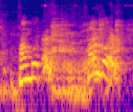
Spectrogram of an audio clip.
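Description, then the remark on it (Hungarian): A dog barks on command, giving two short, tonal barks or yips one after the other with a brief pause, clear and fairly loud against faint background noise. “Hangot!”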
